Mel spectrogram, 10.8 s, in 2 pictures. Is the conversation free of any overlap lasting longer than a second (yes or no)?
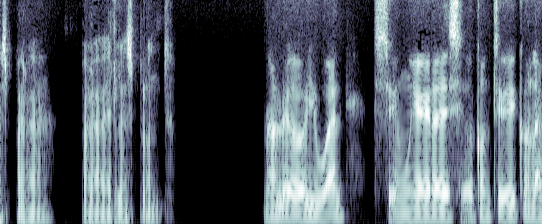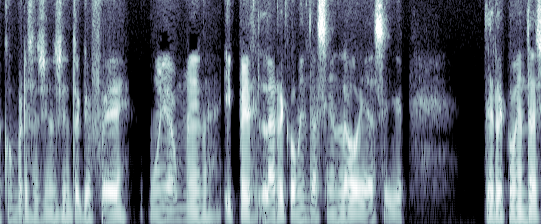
yes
